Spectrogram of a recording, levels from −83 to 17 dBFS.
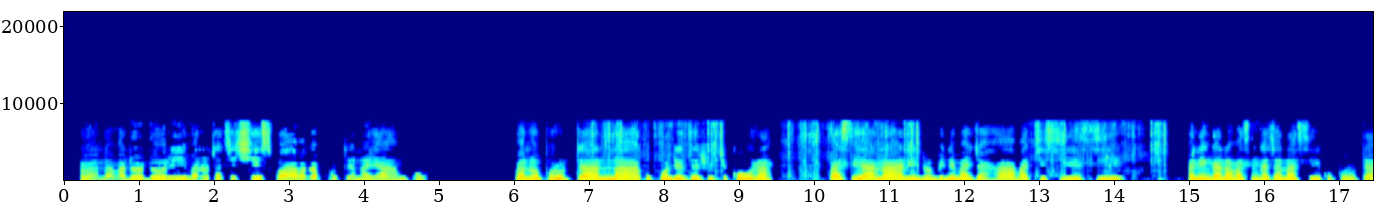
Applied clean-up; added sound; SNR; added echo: classical method Wiener filter.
